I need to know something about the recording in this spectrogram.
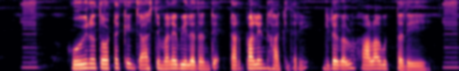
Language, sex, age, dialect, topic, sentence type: Kannada, male, 31-35, Coastal/Dakshin, agriculture, question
